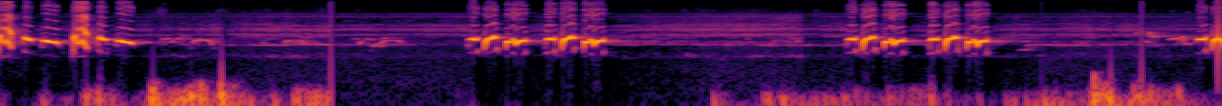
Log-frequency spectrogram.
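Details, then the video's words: Sooty-headed bulbul singing lively, used to call rival and wild birds in forest and as a song tutor for caged birds: quick bubbly phrases of rising and falling whistled notes, repeated several times over a low rumbling background. "Suara Burung KUTILANG GACOR Asli Tanpa ISIAN Ampun Untuk Suara Panggilan dan Masteran"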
